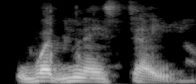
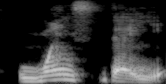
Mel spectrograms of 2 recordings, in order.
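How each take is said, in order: First: The middle d sound is pronounced. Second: The middle d sound is silent. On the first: The speaker calls it wrong. "and not Wednesday" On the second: The speaker calls it right. "So that's Wednesday"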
